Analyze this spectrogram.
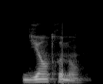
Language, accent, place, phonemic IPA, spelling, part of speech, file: French, France, Lyon, /djɑ̃.tʁə.mɑ̃/, diantrement, adverb, LL-Q150 (fra)-diantrement.wav
- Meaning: devilishly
